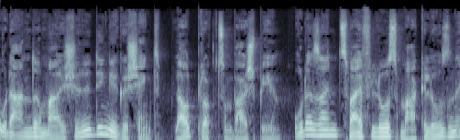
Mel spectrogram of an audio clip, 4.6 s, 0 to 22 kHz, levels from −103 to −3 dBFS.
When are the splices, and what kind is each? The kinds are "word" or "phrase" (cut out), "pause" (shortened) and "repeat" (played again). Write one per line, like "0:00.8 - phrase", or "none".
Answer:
0:01.7 - pause
0:02.9 - pause

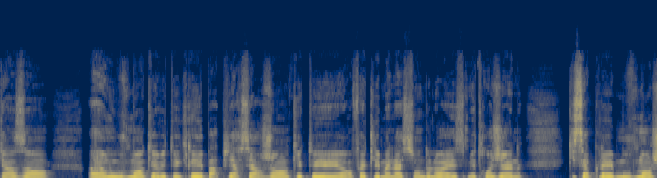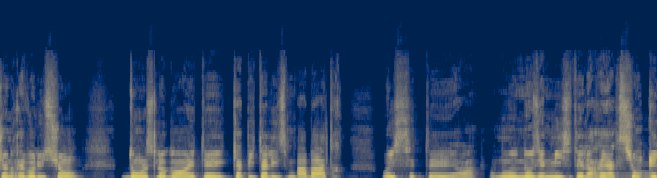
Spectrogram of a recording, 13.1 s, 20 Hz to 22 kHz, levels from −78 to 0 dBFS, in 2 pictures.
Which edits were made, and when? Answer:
0:08.0 - word
0:09.5 - phrase

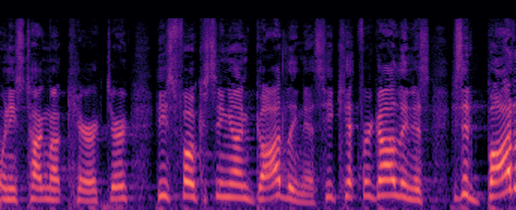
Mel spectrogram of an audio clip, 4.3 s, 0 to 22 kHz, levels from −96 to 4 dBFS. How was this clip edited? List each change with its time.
0:03.0 - phrase

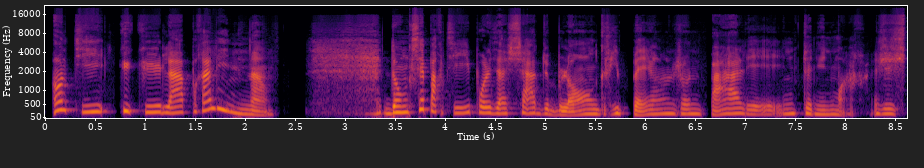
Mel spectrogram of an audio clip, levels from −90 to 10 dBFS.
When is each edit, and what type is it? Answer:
none

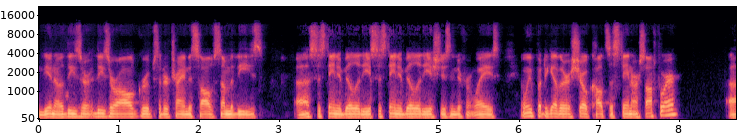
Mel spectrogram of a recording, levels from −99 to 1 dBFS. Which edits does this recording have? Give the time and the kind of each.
0:04.1 - repeat

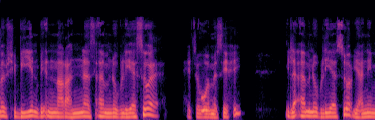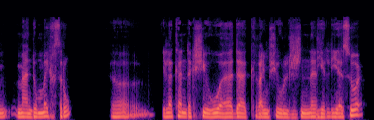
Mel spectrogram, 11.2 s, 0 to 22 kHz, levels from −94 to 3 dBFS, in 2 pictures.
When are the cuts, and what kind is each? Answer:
0:01.4 - word
0:05.3 - word
0:08.0 - pause

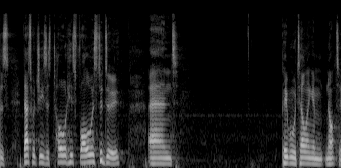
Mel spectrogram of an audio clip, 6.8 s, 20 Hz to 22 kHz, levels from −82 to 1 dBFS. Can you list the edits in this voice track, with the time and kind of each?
none

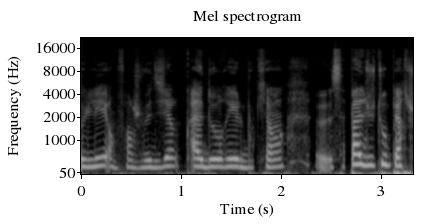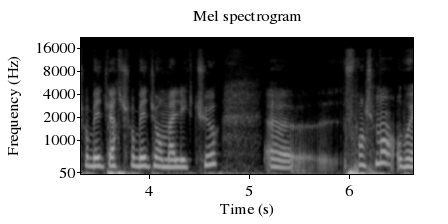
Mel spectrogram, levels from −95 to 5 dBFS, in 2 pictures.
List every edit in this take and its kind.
0:01.1 - word
0:01.6 - word
0:02.6 - word
0:03.5 - repeat
0:05.1 - pause

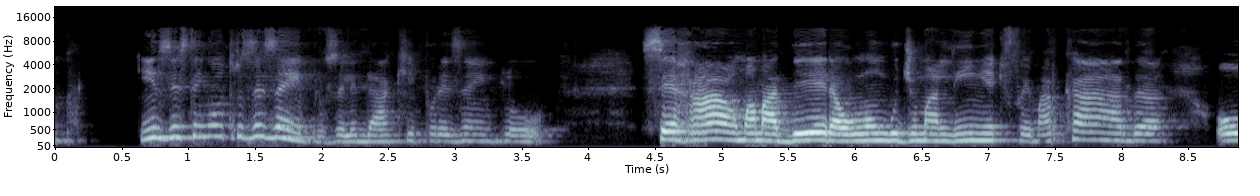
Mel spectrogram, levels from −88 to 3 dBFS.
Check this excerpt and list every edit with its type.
none

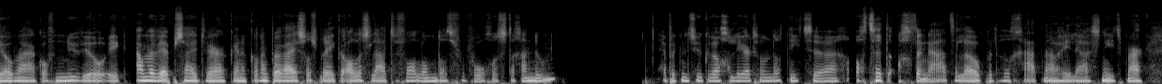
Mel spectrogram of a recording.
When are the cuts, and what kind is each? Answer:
0:01.3 - pause

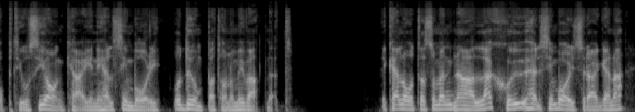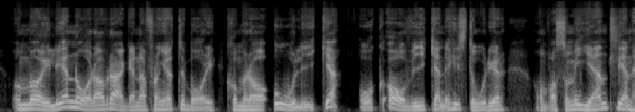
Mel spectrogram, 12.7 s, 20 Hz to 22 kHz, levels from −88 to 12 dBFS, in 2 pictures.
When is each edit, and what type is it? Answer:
0:01.7 - pause
0:03.1 - pause
0:04.5 - phrase
0:08.6 - pause

